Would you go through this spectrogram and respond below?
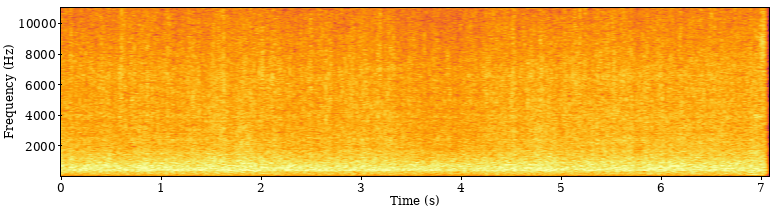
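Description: Piston engine of an F4F-4 Wildcat in Microsoft Flight Simulator droning continuously in flight, a loud, steady propeller roar with no pauses and no voices.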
